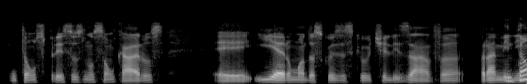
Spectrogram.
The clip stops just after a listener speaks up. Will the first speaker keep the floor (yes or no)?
no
